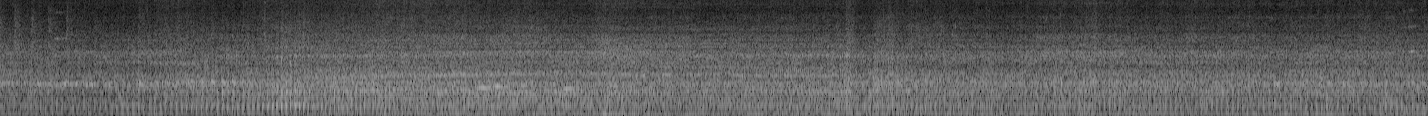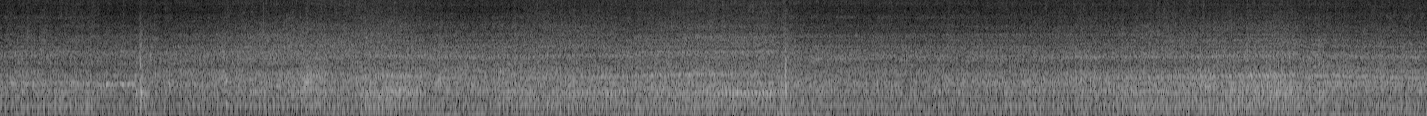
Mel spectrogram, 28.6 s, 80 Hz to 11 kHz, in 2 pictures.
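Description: Honda CRF250L's single-cylinder engine running under way, its pitch rising and falling with the throttle. One brief knock about halfway through.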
